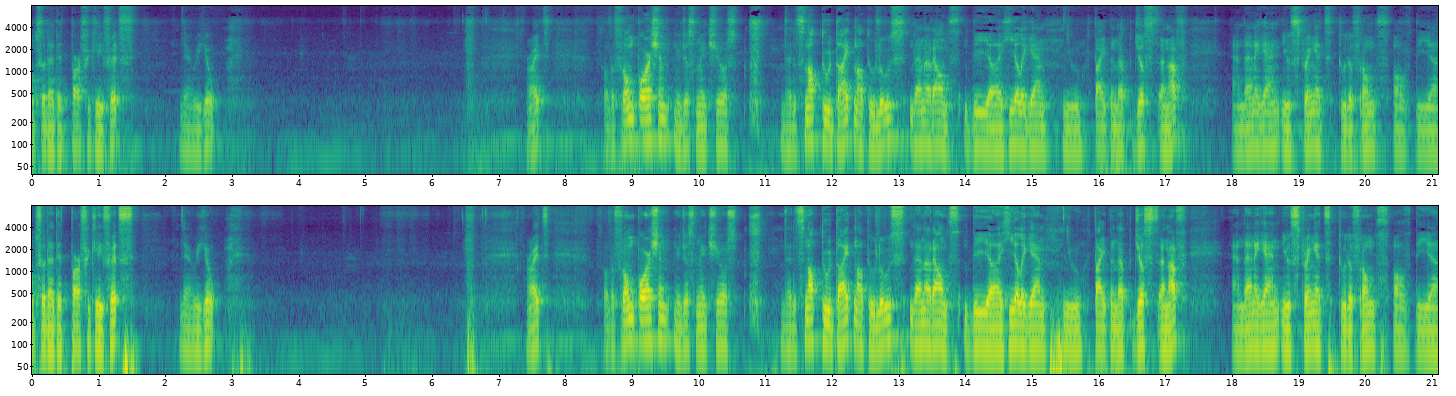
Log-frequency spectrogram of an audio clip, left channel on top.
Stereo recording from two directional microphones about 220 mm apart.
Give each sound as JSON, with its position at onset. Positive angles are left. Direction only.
{"t": 0.0, "sound": "speech", "side_deg": -35}
{"t": 6.8, "sound": "a sound", "side_deg": -25}
{"t": 8.7, "sound": "speech", "side_deg": -15}
{"t": 10.7, "sound": "filing", "side_deg": 0}
{"t": 11.2, "sound": "speech", "side_deg": -10}
{"t": 12.8, "sound": "speech", "side_deg": -25}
